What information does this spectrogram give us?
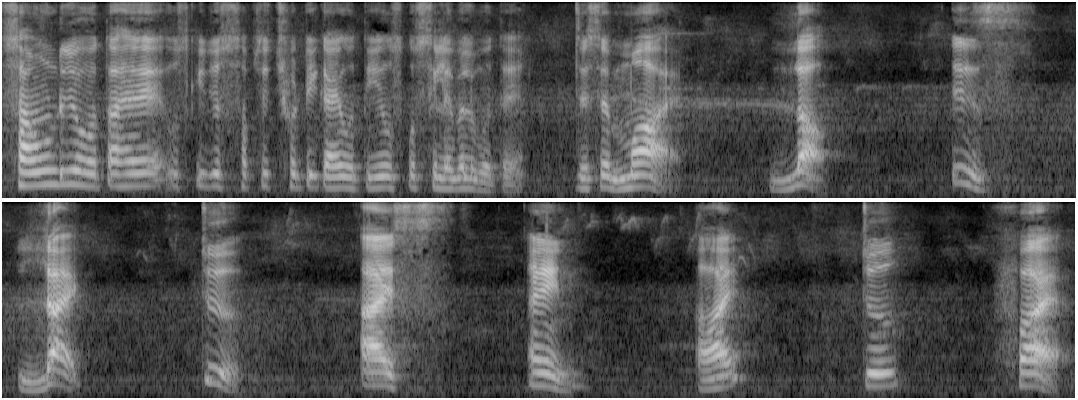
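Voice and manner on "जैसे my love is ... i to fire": "my love is like to ice and I to fire" split into single syllables with pauses; slow syllable-by-syllable reading. Shown as a demonstration. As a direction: count out each syllable with a pause between. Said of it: "इसमें दस syllable है".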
